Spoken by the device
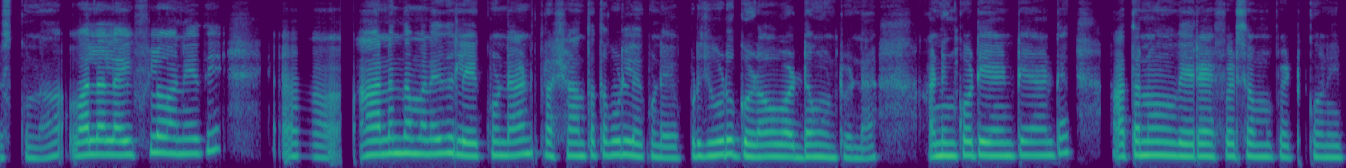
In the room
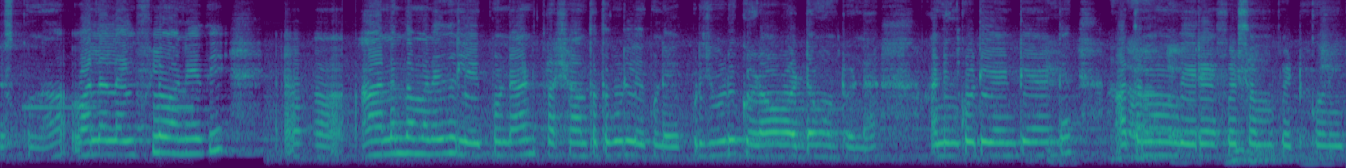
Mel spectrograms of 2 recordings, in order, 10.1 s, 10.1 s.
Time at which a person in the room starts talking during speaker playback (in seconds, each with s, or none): 7.7 s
